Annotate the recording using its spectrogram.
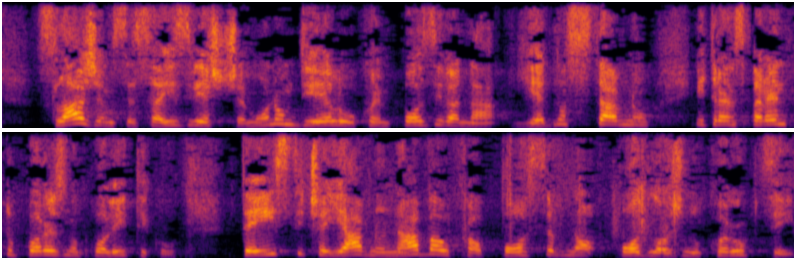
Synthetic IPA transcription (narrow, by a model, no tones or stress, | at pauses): slˠaːʒe̞mse̞saizʋje̞ʃt͡ɕe̞muo̞no̞md̪jeːluːko̞je̞mpo̞ziːʋanaje̞d̪nost̪aʋnuit̪ɾanspaɾe̞nt̪nupo̞ɾe̞znupo̞lit̪ikut̪e̞ist̪it͡ʃe̞jaːʋnunaːbaʋukaopo̞ːse̞bno̞po̞d̪lˠoʒnuko̞ɾupt̪siju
